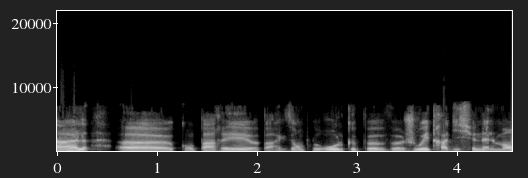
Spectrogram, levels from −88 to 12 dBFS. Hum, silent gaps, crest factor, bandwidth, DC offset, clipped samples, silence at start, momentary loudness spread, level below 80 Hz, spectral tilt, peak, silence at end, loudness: none; none; 16 dB; 8 kHz; under 0.1%; under 0.1%; 0 s; 12 LU; -64 dBFS; -6 dB/octave; -2 dBFS; 0 s; -20 LUFS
